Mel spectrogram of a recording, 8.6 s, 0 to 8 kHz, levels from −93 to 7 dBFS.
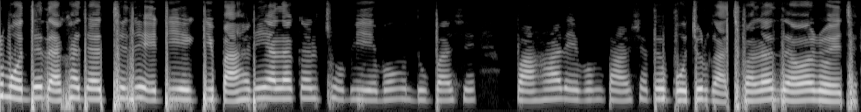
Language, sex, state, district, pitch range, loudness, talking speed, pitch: Bengali, female, West Bengal, Jalpaiguri, 220-250 Hz, -17 LUFS, 155 wpm, 230 Hz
